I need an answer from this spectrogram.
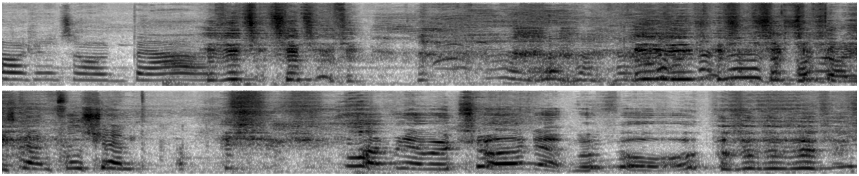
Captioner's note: shaky breathing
